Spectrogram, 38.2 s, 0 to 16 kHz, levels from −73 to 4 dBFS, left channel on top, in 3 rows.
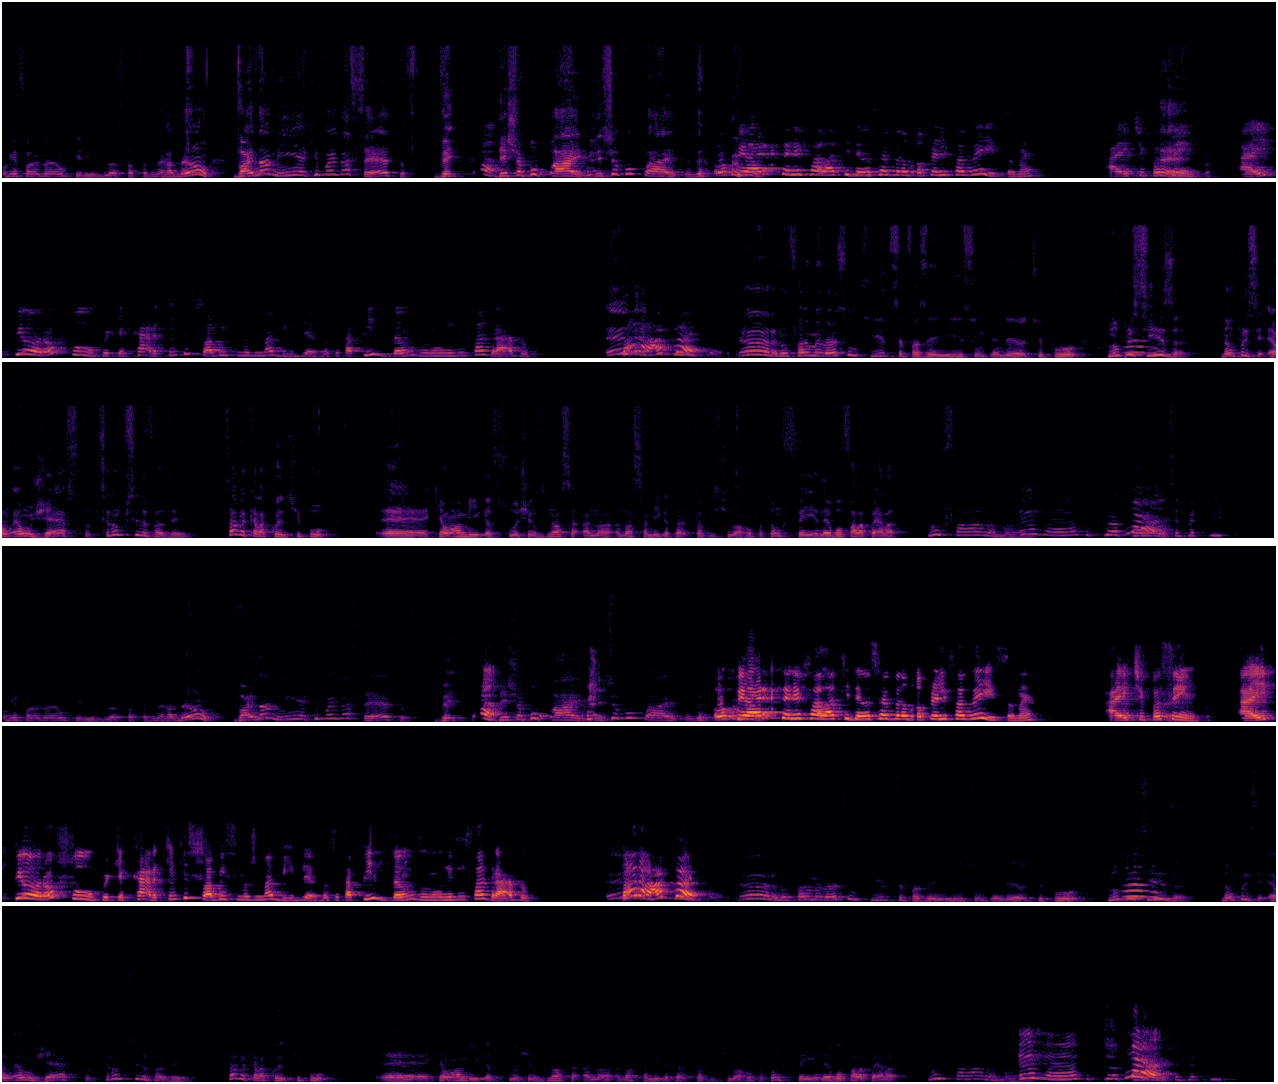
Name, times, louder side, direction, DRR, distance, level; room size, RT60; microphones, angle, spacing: voice 1, 0.0-4.1 4.3-4.6 4.9-7.6 11.6-11.9 18.8-19.7 20.1-24.6 24.9-27.4 27.7-28.8 29.2-34.5 34.7-35.8 36.3-37.7, left 4 dB, 40° left, 0.4 m, -38 dB
voice 2, 7.1-10.3 11.0-12.0 12.4-18.0 18.9-19.7 23.9-24.3 35.6-36.3 36.7-37.2, right 9 dB, 90° right, 0.3 m, -28 dB
5.8 x 3.7 x 5.6 m
head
